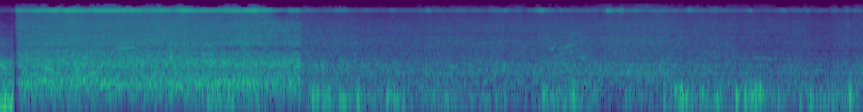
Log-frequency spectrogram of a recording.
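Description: Parked jet aircraft's turbine running: a steady high whine over a rushing noise, loud for about three seconds, then dropping suddenly to a quieter level with the whine still faintly there.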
